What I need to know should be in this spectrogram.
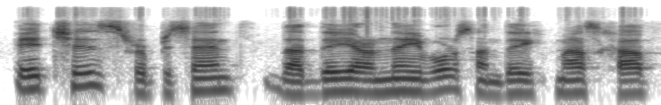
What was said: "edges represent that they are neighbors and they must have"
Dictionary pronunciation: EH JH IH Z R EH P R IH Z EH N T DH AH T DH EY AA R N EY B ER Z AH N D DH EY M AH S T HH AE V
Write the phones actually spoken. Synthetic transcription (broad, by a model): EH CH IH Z R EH P R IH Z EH N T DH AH T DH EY AA R N EY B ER S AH N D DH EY M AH S T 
